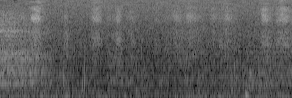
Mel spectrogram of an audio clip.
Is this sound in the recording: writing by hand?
yes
